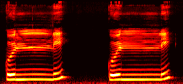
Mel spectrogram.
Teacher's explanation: لام پہ time taking ہوگا، کلی کلی، لام کے نیچے زیر کی حرکت باریک ہے، لام باریکی سے ہی ادا کریں گے اور زیر کی حرکت کو پڑھیں گے 1 کاؤنٹ.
